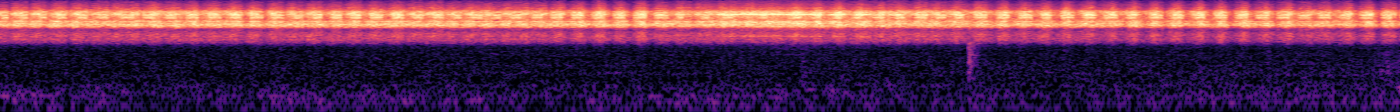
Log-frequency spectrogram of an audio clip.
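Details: Crickets around a bay on Korčula, Croatia, producing a bright high trilling chorus with a fast throbbing rhythm; a brief faint tick sounds partway through.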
